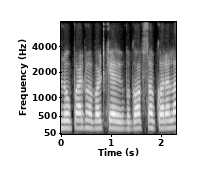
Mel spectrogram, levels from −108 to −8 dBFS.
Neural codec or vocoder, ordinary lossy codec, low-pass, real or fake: codec, 16 kHz, 4.8 kbps, FACodec; none; none; fake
